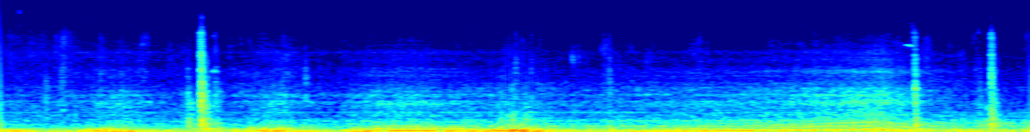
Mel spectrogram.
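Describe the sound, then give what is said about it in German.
A car drives along with a quiet, steady low rumble of engine and road noise, broken by a few sharp faint clicks. “Also, Sie steigen aber bitte hinten ein. Wir fahren noch am Café Wien vorbei”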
